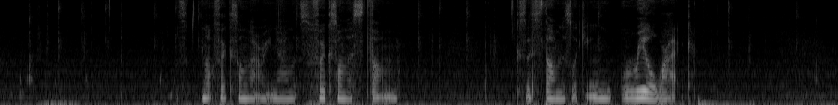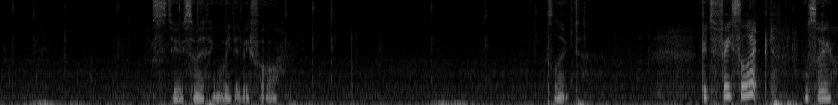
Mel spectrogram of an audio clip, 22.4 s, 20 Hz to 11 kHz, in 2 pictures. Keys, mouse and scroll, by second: 0.4 scroll up 3, 0.8 shift+middle click, 1.2 scroll up 1, 1.4 middle click, 2.3 shift+middle click, 2.9 middle click, 5.0 middle click, 5.0 shift+middle click, 5.9 shift+middle click, 5.9 shift+middle click, 6.5-6.9 scroll down 2, 7.2 middle click, 9.7 middle click, 10.9 scroll up 3, 11.4 shift+middle click, 11.6 shift+middle click, 11.9-12.4 scroll up 1, 12.4 scroll down 2, 12.7 middle click, 13.6 shift+middle click, 14.0 scroll up 1, 14.4 middle click, 15.4 shift+middle click, 15.8 scroll up 2, 16.5 scroll down 1, 16.9 middle click, 18.8 alt+right click, 18.9 alt+right click, 20.6 click.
